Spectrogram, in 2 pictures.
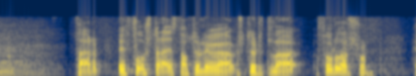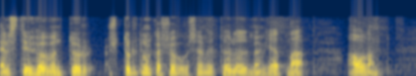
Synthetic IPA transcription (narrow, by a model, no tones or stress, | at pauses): θaɾʏhpfowst̪ɾajðɪstnawt̪ʏɾlɛɣast̪ʏɾt̪laθoɾðaɾ̥sɔn | hɛlst̪iɦœːvʏnt̪ʏɾst̪ʏɾt̪luŋkasœ̰ːɣʏsɛmvɪðt̪ʰœːlʏðʏmɛmçɛt̪na | a̰wða̰nː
